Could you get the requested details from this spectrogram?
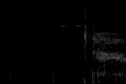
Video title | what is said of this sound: I can’t choose ? New kit and feeding | Just put me ear on it and tap it. You can hear them vibrating.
